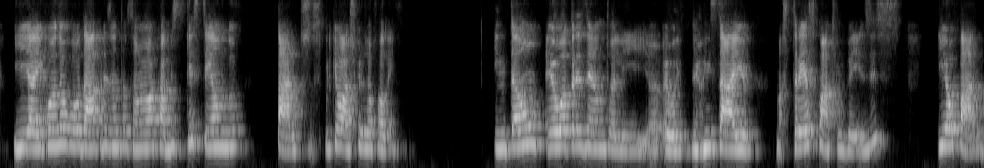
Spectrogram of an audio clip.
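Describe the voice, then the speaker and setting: A woman's high, bright, sharp voice at a moderate pace, with fairly even intonation and long, frequent pauses. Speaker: university professor giving a talk. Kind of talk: online presentation with Q&A. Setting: video call.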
